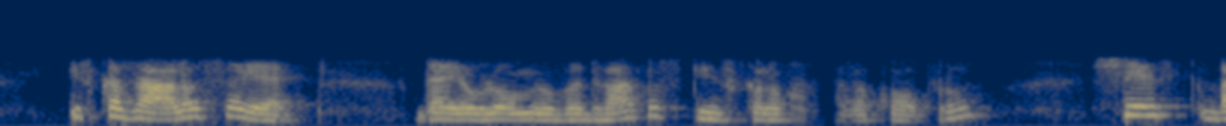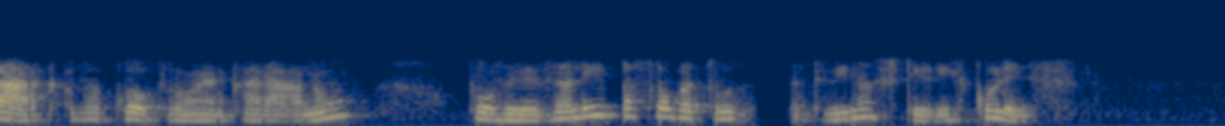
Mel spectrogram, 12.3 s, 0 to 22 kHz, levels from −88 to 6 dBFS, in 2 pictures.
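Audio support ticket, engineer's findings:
AMR narrowband mobile codec, whole clip: low AMR-NB mode, consistent with about 5.9 kbps. Heavy codec damage. Band limited to roughly 150 Hz to 3.7 kHz, so the top end is gone. Few pulses per subframe make the speech buzzy and synthetic.

Lost AMR speech frames, 3.98–4.24 s: radio errors failed frame checksums; the decoder repeated the last pitch and vocal-tract settings at falling gain. Sound smears and fades toward silence over about 200 ms, consistent with ten 20 ms frames. Weak, rough recovery.

Lost AMR speech frames, 9.80–10.14 s: longer run of failed frames, about 280 ms, consistent with fourteen frames. Same concealment: stretched, decaying sound fading out, then weak, rough onset on return.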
